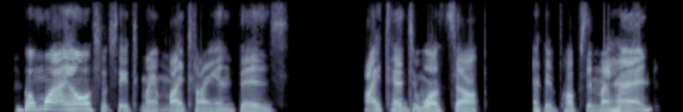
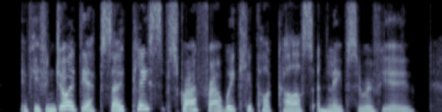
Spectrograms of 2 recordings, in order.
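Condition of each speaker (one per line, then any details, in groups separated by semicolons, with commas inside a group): Cerebral palsy; since birth
No condition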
